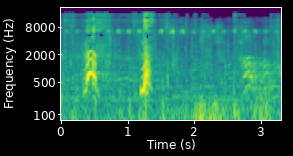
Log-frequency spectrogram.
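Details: A big dog barking in the distance outdoors on a cold fall evening, thought by listeners to sound like a German shepherd; two short, rising barks about a second apart, followed by faint voices.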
